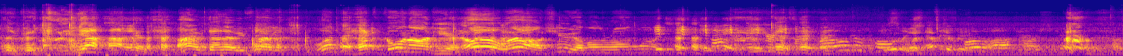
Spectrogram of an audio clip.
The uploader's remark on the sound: Gave this workshop as part of the Big Muddy Folk Festival in Boonville, Missouri, on May 15, 2022.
